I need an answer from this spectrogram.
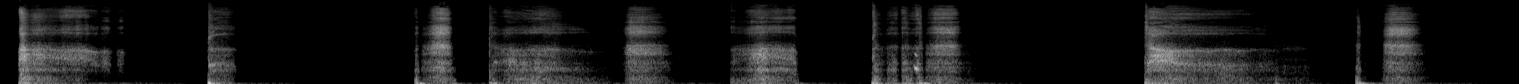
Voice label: ワイドラブB(ささやき)左<解説なし>; 実技パーツ（エクササイズ）; 第１回講座より（ラブ&タップ）

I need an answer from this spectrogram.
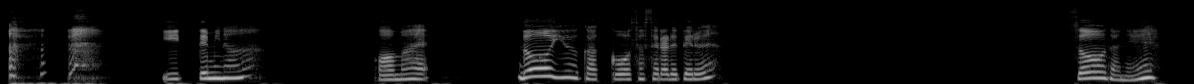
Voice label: クチュ音あり

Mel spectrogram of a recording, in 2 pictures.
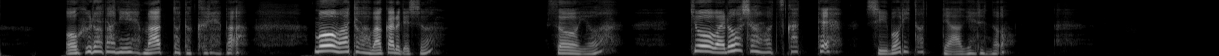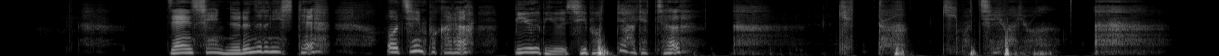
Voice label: ローションで全身を重ね合わせながら（バイノーラルマイク 効果音あり大きめ）, ASMR

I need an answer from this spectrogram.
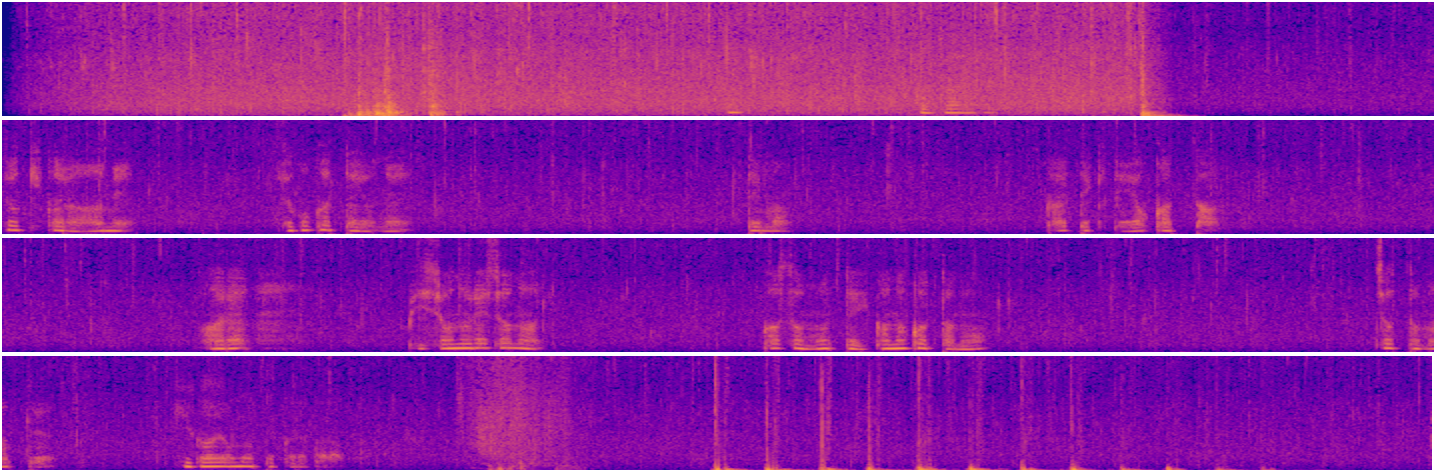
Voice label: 膝枕（催眠導入）, ASMR

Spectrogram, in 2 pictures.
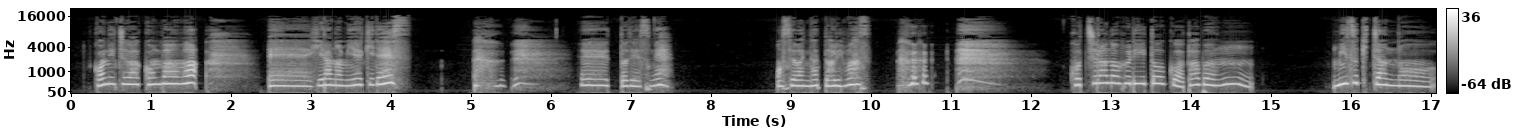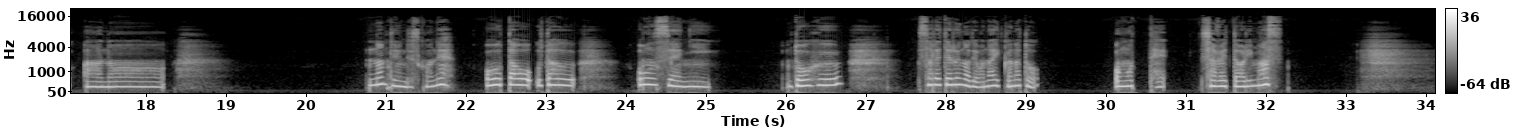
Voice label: フリートーク; 収録前・GW・カラオケ・歌

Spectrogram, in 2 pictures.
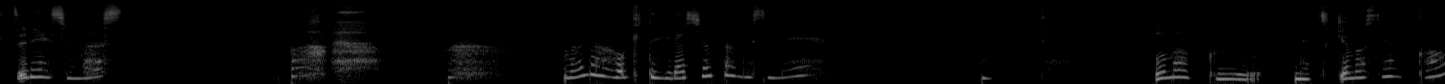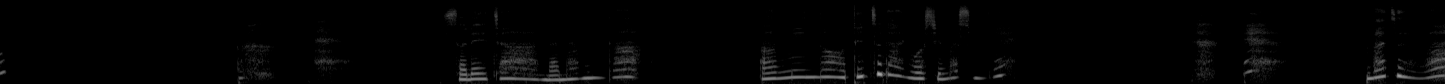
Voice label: ナースとして添い寝（右反転・BGMなし）; 七海さん

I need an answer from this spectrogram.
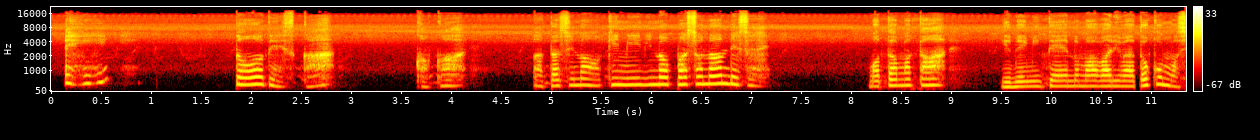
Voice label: まったり二人で森林浴（バイノーラルマイク収録 効果音あり）, ASMR

